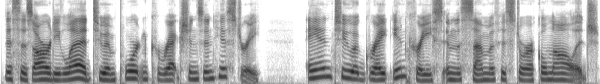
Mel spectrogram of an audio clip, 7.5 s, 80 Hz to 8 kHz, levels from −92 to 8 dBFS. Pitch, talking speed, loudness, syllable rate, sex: 195 Hz, 160 wpm, -17 LUFS, 5.1 syllables/s, female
